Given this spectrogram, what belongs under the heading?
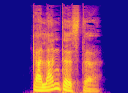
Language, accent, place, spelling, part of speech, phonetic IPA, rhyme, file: German, Germany, Berlin, galanteste, adjective, [ɡaˈlantəstə], -antəstə, De-galanteste.ogg
- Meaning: inflection of galant: 1. strong/mixed nominative/accusative feminine singular superlative degree 2. strong nominative/accusative plural superlative degree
